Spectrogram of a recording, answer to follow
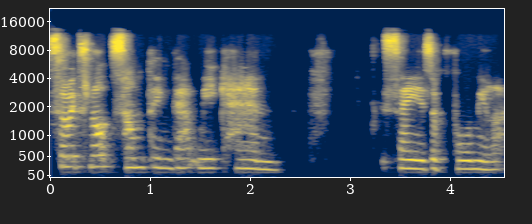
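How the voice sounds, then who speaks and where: At a fairly slow pace, a woman talks in a fairly high, somewhat breathy voice with ordinary pitch variation. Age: 60s. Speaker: motivational speaker. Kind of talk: inspirational talk at a retreat.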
